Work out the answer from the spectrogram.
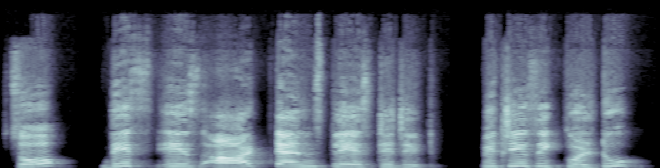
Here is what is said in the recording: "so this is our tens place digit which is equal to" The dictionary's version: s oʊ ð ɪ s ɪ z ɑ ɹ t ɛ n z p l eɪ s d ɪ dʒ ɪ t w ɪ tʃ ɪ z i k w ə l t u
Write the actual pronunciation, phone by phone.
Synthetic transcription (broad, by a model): s oʊ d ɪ s ɪ z ɑ ɹ t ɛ n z p l eɪ s d ɪ dʒ ɪ t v ɪ tʃ ɪ z i k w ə l t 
